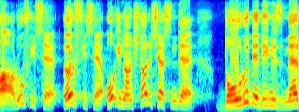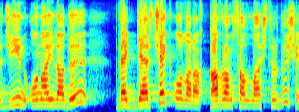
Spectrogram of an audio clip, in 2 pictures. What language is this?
Turkish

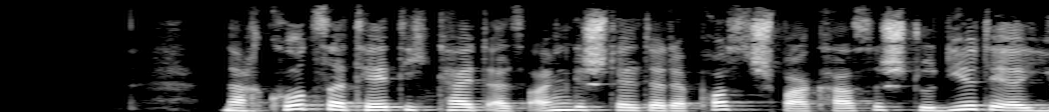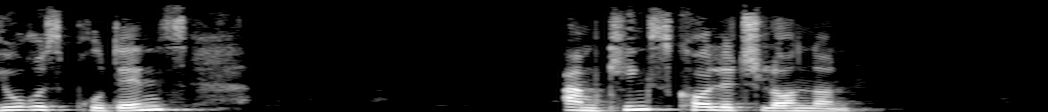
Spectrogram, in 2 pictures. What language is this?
German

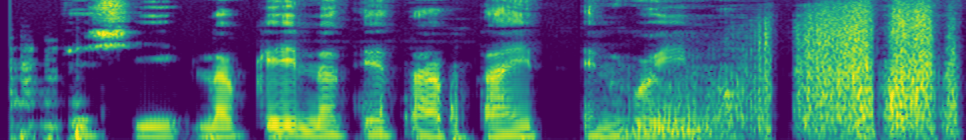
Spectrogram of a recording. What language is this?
Kalenjin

